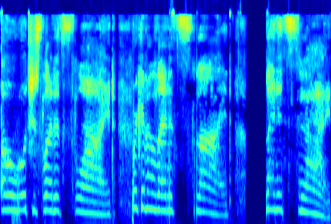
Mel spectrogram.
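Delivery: very high, mocking, dim-witted taunting voice. Ranting about people who keep letting things slide, in a mocking voice. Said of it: "I don't know how I did that voice".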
